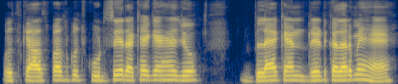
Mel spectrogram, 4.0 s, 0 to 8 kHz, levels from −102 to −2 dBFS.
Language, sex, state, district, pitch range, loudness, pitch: Hindi, male, Jharkhand, Garhwa, 140-160 Hz, -14 LUFS, 155 Hz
